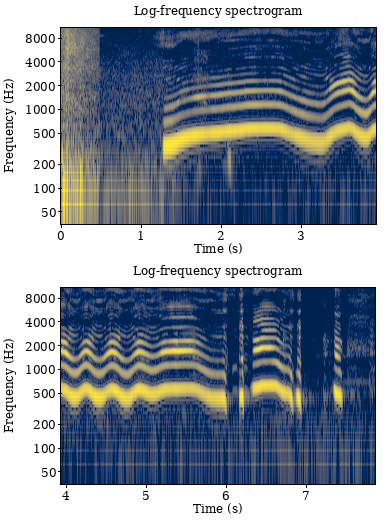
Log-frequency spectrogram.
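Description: A voice imitates a wailing emergency siren, rising and warbling up and down for several seconds, then breaking into a few short yelps.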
